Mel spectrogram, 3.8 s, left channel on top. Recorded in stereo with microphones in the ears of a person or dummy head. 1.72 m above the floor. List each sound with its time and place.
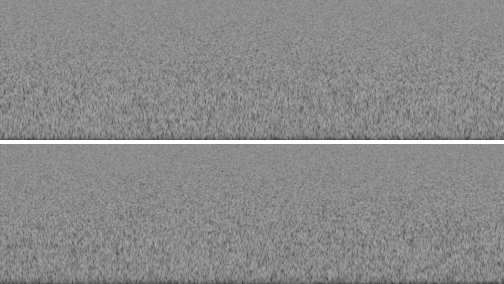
Only background noise.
